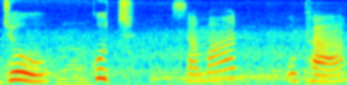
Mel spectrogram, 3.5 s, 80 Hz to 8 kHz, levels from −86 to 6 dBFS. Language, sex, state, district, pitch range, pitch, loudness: Hindi, female, Bihar, West Champaran, 230-320 Hz, 250 Hz, -16 LUFS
